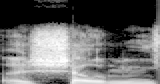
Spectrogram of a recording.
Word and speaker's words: Xiaomi: Alors, pour celles et ceux qui ne savent toujours pas, euh la marque Xiaomi se prononce Xiaomi. C'est pas compliqué, c'est comme un chat haut et plus loin la m de pain.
